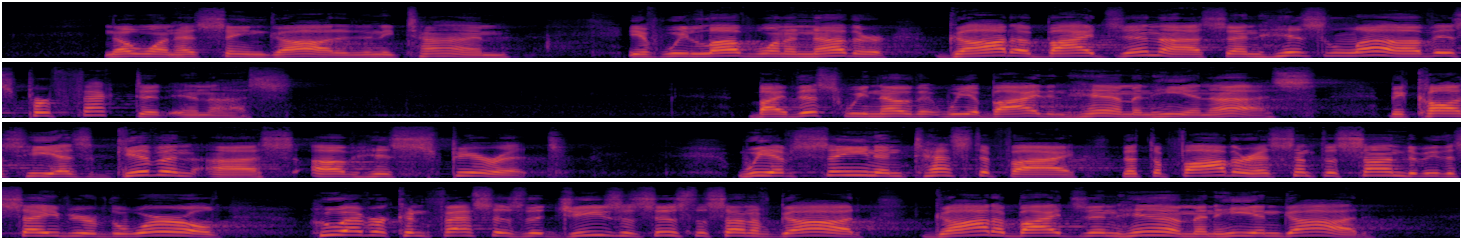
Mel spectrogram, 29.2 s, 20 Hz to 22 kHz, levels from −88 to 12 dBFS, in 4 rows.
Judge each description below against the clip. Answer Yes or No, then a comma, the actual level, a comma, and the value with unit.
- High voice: Yes, high, 195 Hz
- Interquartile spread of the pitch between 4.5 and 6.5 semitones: Yes, average, 4.9 semitones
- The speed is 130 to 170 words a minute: Yes, average, 165 wpm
